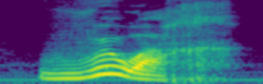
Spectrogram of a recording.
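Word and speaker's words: Ruach (רוח): If you spell revach, resh yud vav ches, and you take the yud out, It's spelled Resh Vav Ches. Revach, Resh Vav Ches, can be spelt, could be pronounced, I'm sorry, Ruach, Spirit.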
